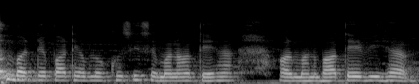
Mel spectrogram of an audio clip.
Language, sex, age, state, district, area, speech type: Urdu, female, 45-60, Bihar, Khagaria, rural, spontaneous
